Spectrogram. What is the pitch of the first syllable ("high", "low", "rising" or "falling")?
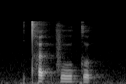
high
